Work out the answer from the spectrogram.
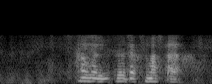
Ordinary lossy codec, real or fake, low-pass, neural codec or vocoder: AAC, 16 kbps; fake; 7.2 kHz; codec, 16 kHz, 0.5 kbps, FreqCodec, smaller model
